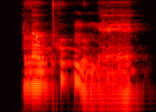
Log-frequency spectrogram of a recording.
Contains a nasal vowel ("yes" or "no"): no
